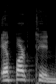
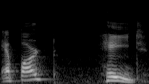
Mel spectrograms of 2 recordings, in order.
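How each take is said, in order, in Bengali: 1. মাঝের অংশটা একটা 'th' ধ্বনি করে বলা হয়। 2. মাঝের অংশটা আলাদা 't' আর 'h' করে বলা হয়।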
